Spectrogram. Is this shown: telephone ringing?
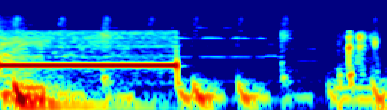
yes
